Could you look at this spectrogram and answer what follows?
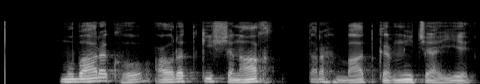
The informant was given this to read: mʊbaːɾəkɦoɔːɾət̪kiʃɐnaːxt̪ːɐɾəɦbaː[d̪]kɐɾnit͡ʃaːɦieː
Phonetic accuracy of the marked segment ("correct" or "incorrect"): incorrect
